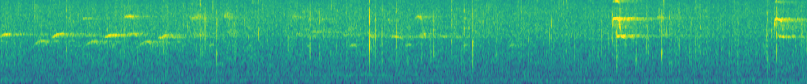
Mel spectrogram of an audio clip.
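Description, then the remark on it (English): A few short, sharp, high-pitched squeaks from a hairy woodpecker, spaced irregularly, over a steady patter of rain with no talking. “Oh, and a hairy woodpecker too. That high pitched kind of squeak.”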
